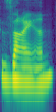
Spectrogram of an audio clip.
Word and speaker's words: Zayin: Our letter for today is the Hebrew letter Zayin, which is spelled Z-A-Y-I-N, but it's pronounced like Zion.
